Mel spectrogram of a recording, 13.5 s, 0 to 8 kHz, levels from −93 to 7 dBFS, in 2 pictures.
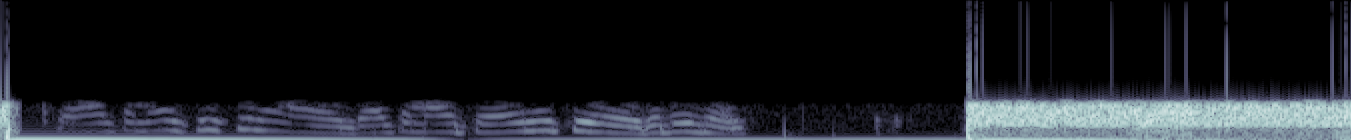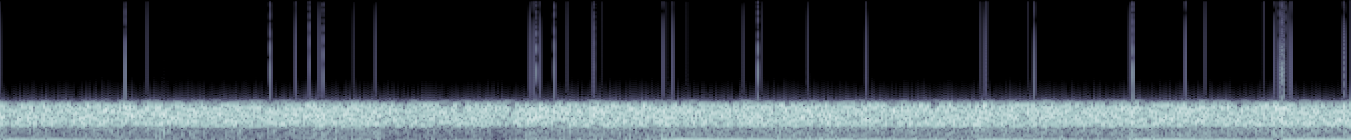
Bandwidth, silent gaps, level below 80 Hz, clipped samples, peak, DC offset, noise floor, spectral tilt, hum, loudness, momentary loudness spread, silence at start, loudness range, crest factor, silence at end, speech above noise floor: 3.9 kHz; none; -34 dBFS; 0.1%; 0 dBFS; under 0.1%; -64 dBFS; -11.5 dB/octave; none; -10 LUFS; 2 LU; 0 s; 6 LU; 12 dB; 0 s; 35 dB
